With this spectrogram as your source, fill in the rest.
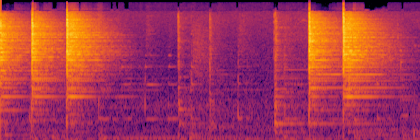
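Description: A premium metal laptop stand, including its underside, is tapped in two quick bursts of sharp, bright knocks with a short, dense ring. It sounds solid and dense rather than light like a cheap stand, and the premium stand does not wobble.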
